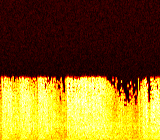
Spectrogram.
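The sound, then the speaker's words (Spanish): Rapid, sustained machine gun fire in a car chase, from a gunman shooting out of a car window. Dense, continuous bursts run without a break at a steady loud level. “Su enemigo hace lo mismo con su metralleta”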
